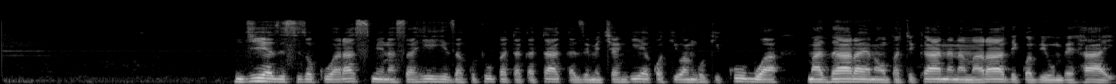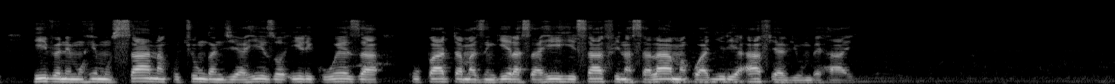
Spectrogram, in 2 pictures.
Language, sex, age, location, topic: Swahili, male, 18-24, Dar es Salaam, government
